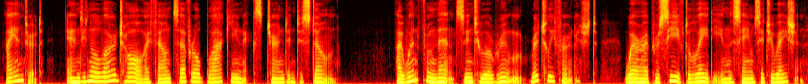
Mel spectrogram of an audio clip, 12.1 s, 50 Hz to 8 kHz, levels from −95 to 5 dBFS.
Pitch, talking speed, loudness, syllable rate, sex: 140 Hz, 165 wpm, -18 LUFS, 5.2 syllables/s, male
